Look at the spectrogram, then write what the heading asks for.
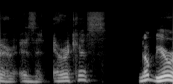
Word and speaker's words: Arrakis: The most important planet is Arrakis. A desert world Did I pronounce that right or is it Arrakis? Nope, you're right. Arrakis.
